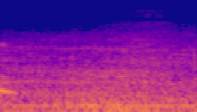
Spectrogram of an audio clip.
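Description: A low, steady engine rumble, swelling slightly about a second in.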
